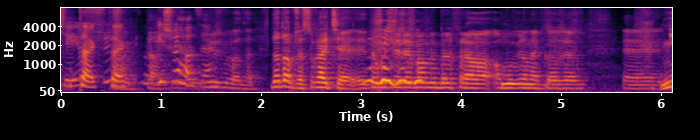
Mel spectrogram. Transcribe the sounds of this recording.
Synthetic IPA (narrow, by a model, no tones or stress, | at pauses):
t̪kt̪akt̪auʂvɪxɔzɛjuʐvɪxɔd̪zɛnɔd̪ɔbʐɛswuxajt͡ɕɛt̪ɔmɘɕlɛʐɛmamɘbɛlfɾaɔmuɡɾɔnɛɡɔʐɛm | ɲ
